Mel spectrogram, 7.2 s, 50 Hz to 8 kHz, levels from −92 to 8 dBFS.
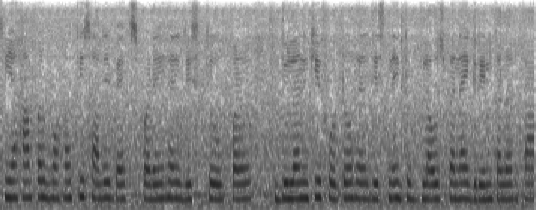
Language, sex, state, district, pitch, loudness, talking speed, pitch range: Hindi, female, Maharashtra, Gondia, 220 Hz, -14 LUFS, 185 wpm, 210-225 Hz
